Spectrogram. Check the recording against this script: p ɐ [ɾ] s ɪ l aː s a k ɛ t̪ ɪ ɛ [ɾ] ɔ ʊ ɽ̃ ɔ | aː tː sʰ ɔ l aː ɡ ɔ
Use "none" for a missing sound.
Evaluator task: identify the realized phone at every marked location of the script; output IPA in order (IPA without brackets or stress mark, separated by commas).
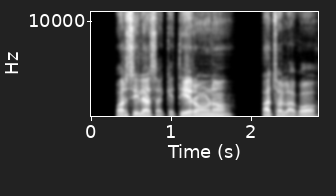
ɾ, ɾ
